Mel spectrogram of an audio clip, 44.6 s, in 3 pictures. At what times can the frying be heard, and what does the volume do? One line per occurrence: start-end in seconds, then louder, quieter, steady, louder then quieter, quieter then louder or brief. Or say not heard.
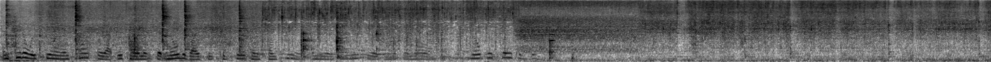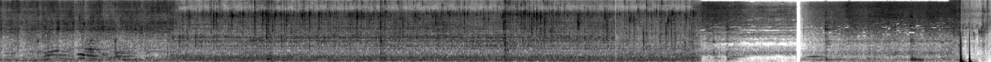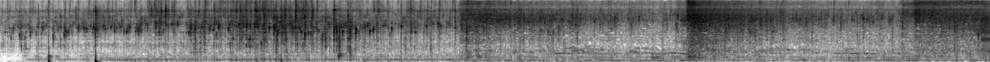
0.0-44.5 steady.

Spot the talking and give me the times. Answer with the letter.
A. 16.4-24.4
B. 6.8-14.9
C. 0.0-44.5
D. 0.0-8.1
D.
